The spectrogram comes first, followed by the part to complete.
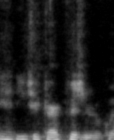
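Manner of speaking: hushed, in-character half-whisper stage whisper. Asking a party member for dark vision in a dark room: half-whispering in character. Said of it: "I whisper, I say".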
